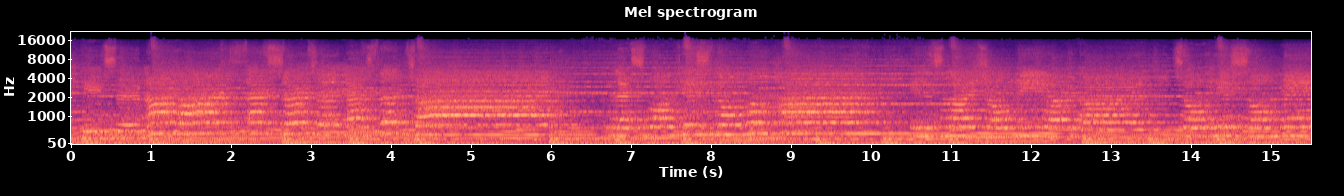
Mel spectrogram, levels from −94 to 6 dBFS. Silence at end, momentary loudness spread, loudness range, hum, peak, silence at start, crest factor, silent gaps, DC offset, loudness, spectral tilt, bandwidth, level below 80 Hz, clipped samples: 0 s; 4 LU; 2 LU; none; -2 dBFS; 0 s; 12 dB; none; under 0.1%; -14 LUFS; -4 dB/octave; 17.5 kHz; -26 dBFS; under 0.1%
